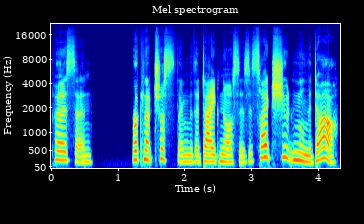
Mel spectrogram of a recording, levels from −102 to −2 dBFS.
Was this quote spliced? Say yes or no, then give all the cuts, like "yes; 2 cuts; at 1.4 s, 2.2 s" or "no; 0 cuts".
no; 0 cuts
